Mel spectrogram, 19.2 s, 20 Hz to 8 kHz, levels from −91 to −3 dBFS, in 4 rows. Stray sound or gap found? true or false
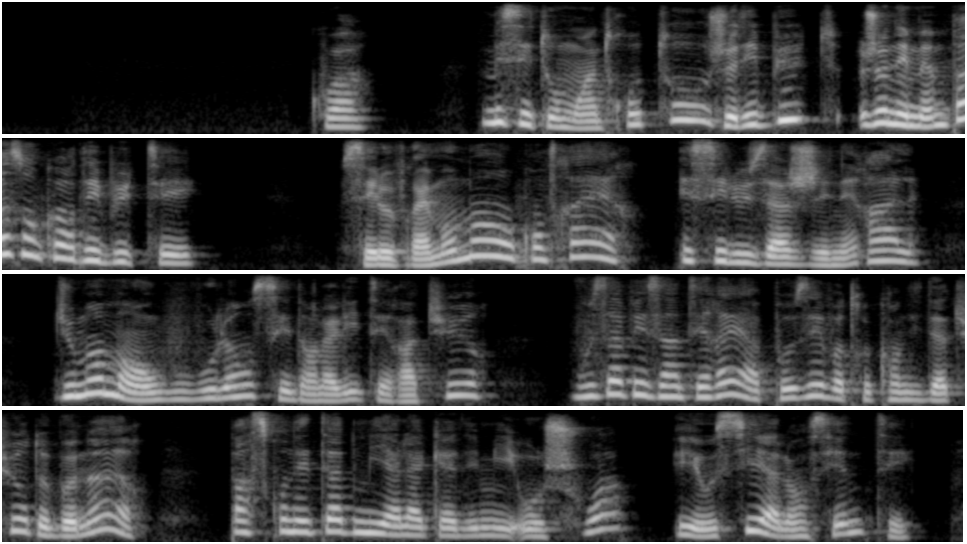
false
